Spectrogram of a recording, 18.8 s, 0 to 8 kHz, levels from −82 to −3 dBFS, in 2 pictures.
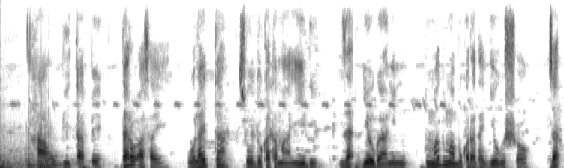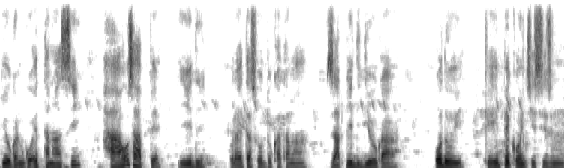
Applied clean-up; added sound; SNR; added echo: classical method log-MMSE.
